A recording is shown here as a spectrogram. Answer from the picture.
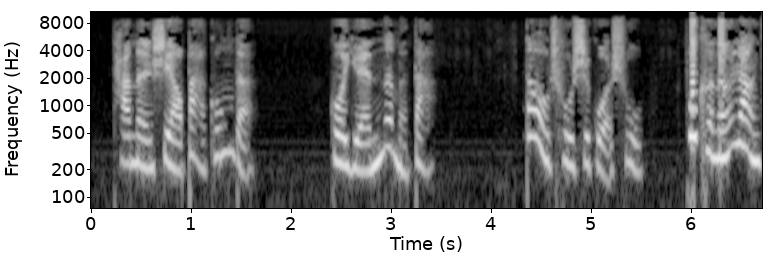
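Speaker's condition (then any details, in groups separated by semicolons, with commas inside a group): No condition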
